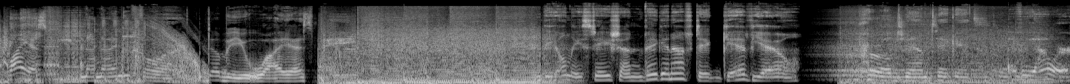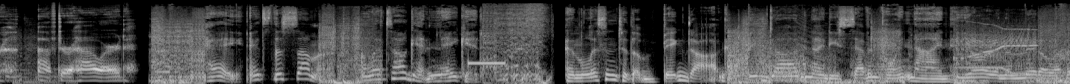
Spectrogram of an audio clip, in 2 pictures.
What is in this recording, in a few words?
Radio Imaging Rock Alt Rock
